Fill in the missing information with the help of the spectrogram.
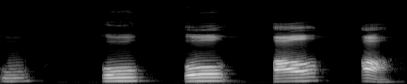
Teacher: जिन स्वरों के उच्चारण में होंठ व्रतमुखी या गोलाकार होते हैं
